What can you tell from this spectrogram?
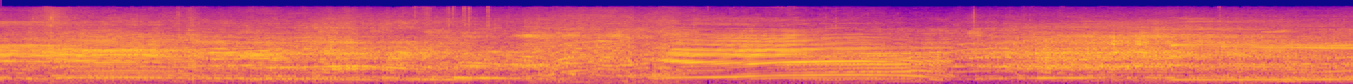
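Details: Cattle at the Wagenan cattle market in Pati: several overlapping moos, drawn-out harmonic bellows that rise and fall, one long arched moo near the middle, over a constant busy background of other animals and market noise.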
